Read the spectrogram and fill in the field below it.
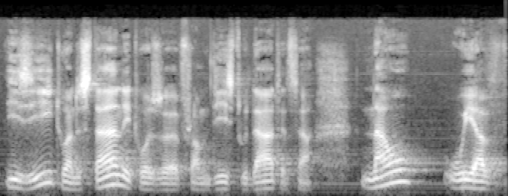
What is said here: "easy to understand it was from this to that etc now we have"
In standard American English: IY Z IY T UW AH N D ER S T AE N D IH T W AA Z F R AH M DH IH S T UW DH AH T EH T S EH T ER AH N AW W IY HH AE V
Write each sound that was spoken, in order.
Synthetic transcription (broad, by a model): IY Z IY T UW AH N D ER S T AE N D IH T W AA Z F R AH M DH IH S T UW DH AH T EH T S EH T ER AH N AW W IY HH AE V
